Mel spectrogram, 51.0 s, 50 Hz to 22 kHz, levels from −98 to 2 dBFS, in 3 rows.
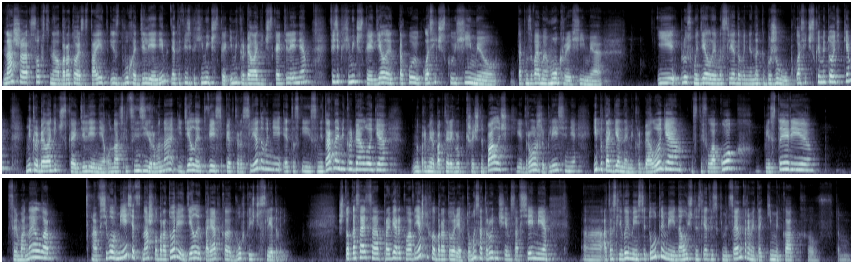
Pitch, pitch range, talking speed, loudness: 210 Hz, 190-250 Hz, 100 wpm, -21 LUFS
